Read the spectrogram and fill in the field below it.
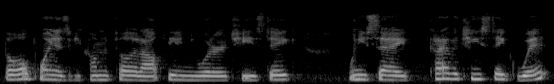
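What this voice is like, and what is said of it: South Philly accent. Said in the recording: “My South Philly accent.”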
